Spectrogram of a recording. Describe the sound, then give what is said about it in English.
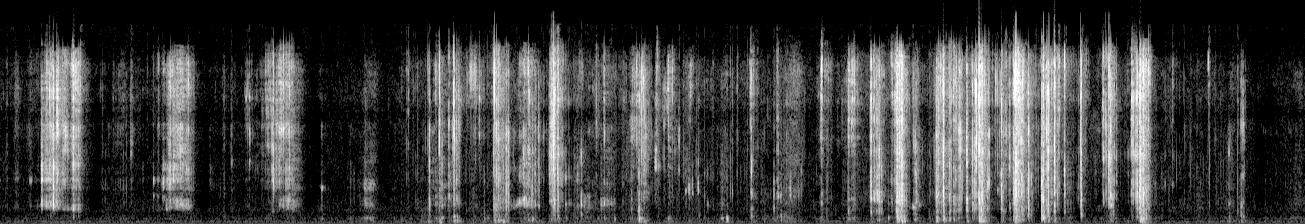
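Crisp tearing and crunching of lettuce leaves being ripped apart: many irregular crackly bursts of varying loudness, sparse at first and then a dense flurry toward the end, with no voices. “Can you guys hear the lettuce ripping?”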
